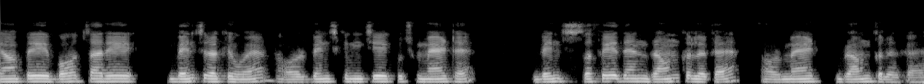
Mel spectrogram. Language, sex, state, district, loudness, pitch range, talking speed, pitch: Hindi, male, Jharkhand, Jamtara, -17 LUFS, 125-135 Hz, 180 wpm, 130 Hz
